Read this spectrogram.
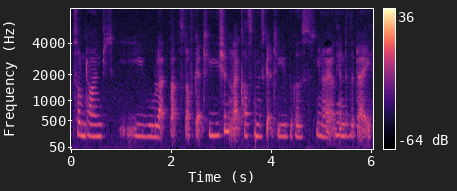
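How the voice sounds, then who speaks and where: Young woman, mid-pitched, rambling get-ready-with-me chatter, faint hiss behind. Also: little pitch movement, a little fast, vocal fry, poor audio. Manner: rambling, chatty, lots of "like" and "you know". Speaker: beauty vlogger. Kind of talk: casual chat while doing makeup. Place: indoors at home, doing makeup.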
